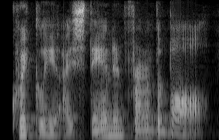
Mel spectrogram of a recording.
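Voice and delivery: plain reading voice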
